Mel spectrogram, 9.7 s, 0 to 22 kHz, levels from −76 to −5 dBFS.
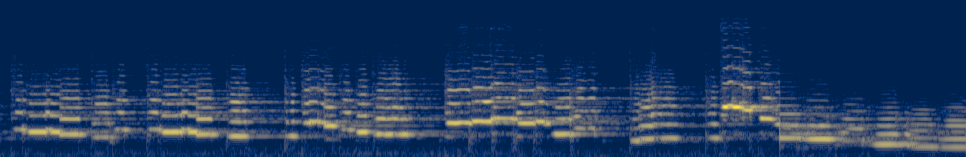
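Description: From 7.80 s to the end, a section at the wrong speed plays at half speed, sinking around ten semitones and dragging, likely a playback or editing clock mismatch.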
